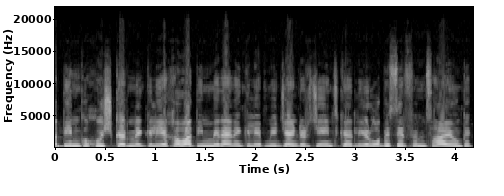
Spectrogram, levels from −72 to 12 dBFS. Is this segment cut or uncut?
uncut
